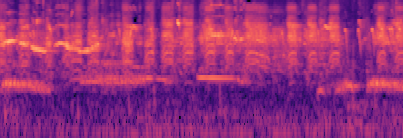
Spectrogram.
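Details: Short burst of hungry zebra finch chicks: wavering whistled notes and squeaky chirps over a broad, noisy begging rasp.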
